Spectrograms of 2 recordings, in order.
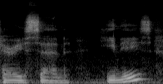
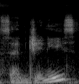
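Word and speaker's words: San Ginés: Um so it's pronounced uh chocolate sanes. The g is an h um and it's not called sanjinis.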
